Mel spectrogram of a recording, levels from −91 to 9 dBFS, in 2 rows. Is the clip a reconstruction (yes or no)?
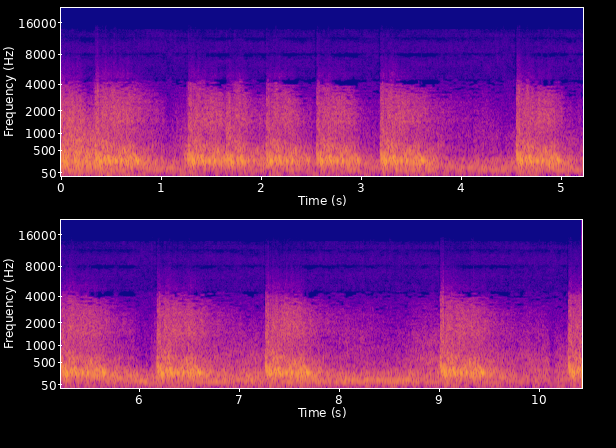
yes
